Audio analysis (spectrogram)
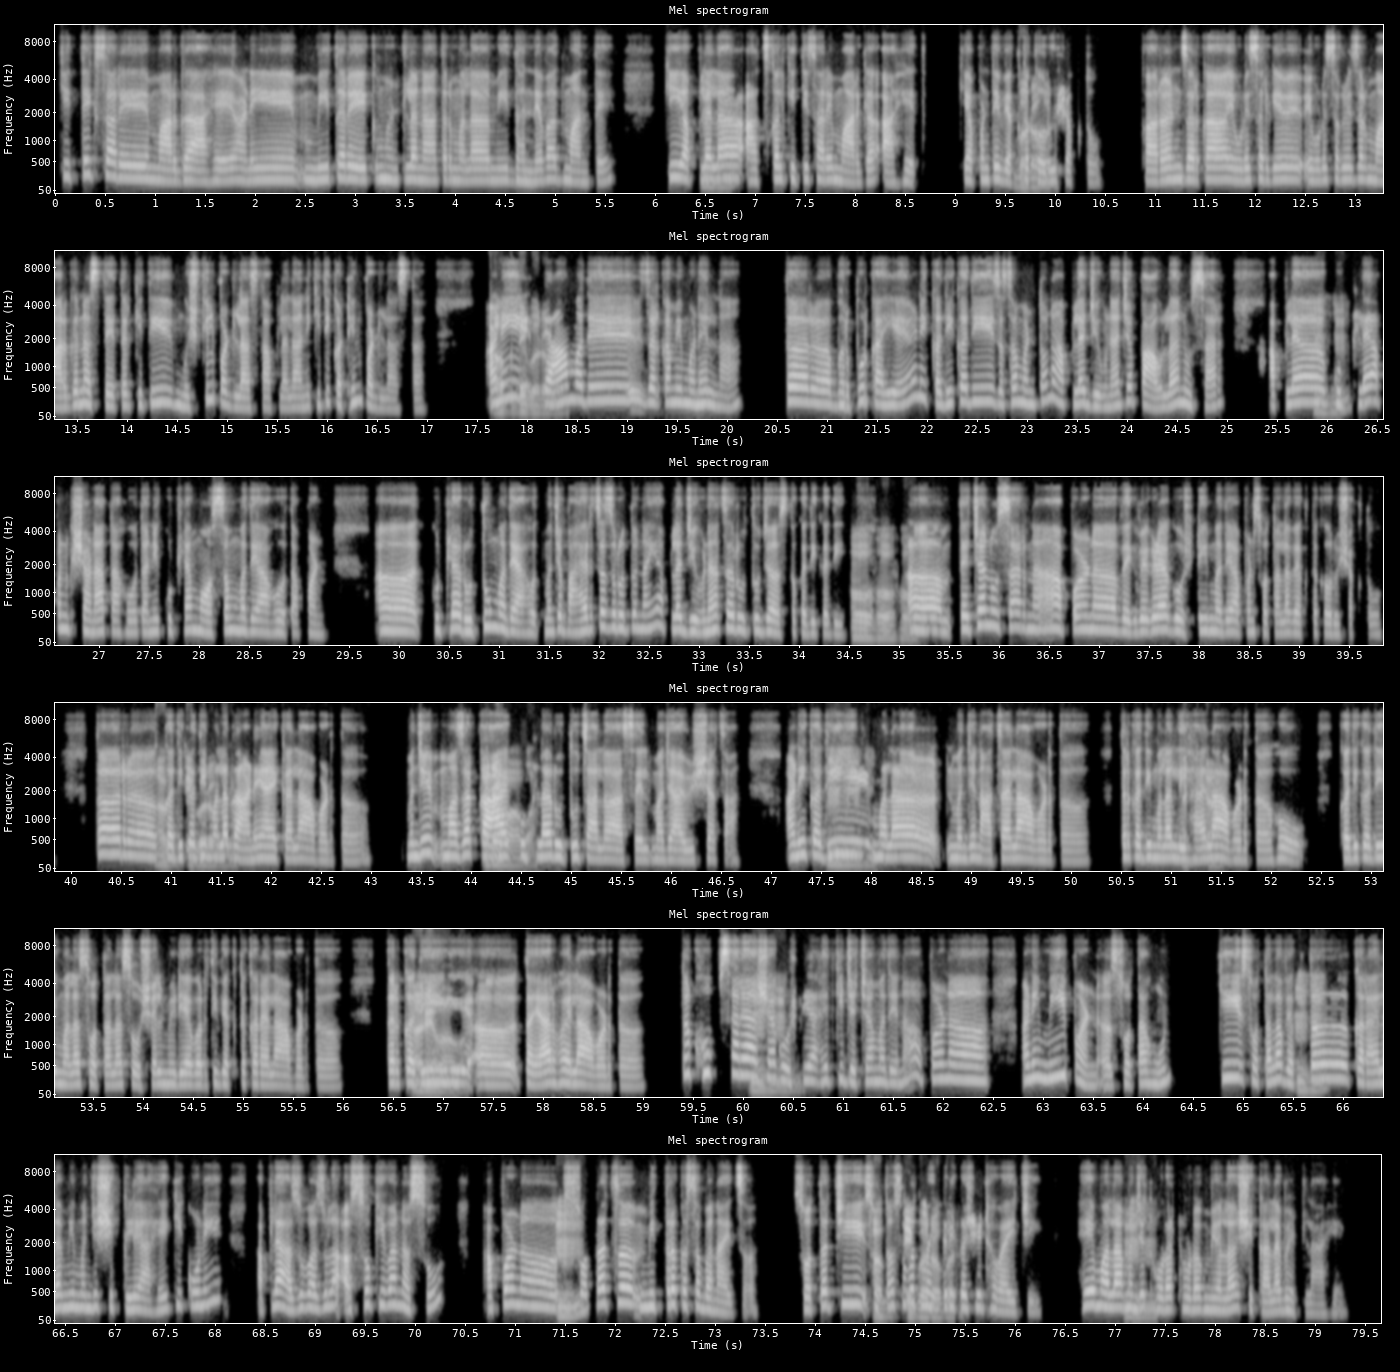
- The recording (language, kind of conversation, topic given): Marathi, podcast, तुम्ही स्वतःला व्यक्त करण्यासाठी सर्वात जास्त कोणता मार्ग वापरता?
- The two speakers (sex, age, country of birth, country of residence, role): female, 35-39, India, United States, guest; male, 25-29, India, India, host
- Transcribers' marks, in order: "सगळे" said as "सरगे"; other background noise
